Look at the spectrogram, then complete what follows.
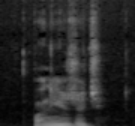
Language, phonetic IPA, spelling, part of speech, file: Polish, [pɔ̃ˈɲiʒɨt͡ɕ], poniżyć, verb, LL-Q809 (pol)-poniżyć.wav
